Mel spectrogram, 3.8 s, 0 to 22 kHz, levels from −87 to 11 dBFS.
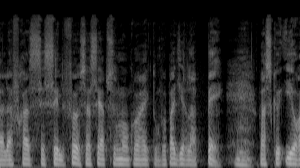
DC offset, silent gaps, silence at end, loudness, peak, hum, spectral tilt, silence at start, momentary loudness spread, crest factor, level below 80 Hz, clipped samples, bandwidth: under 0.1%; none; 0 s; -29 LUFS; -12 dBFS; none; -5.5 dB/octave; 0 s; 5 LU; 18 dB; -58 dBFS; under 0.1%; 15.5 kHz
